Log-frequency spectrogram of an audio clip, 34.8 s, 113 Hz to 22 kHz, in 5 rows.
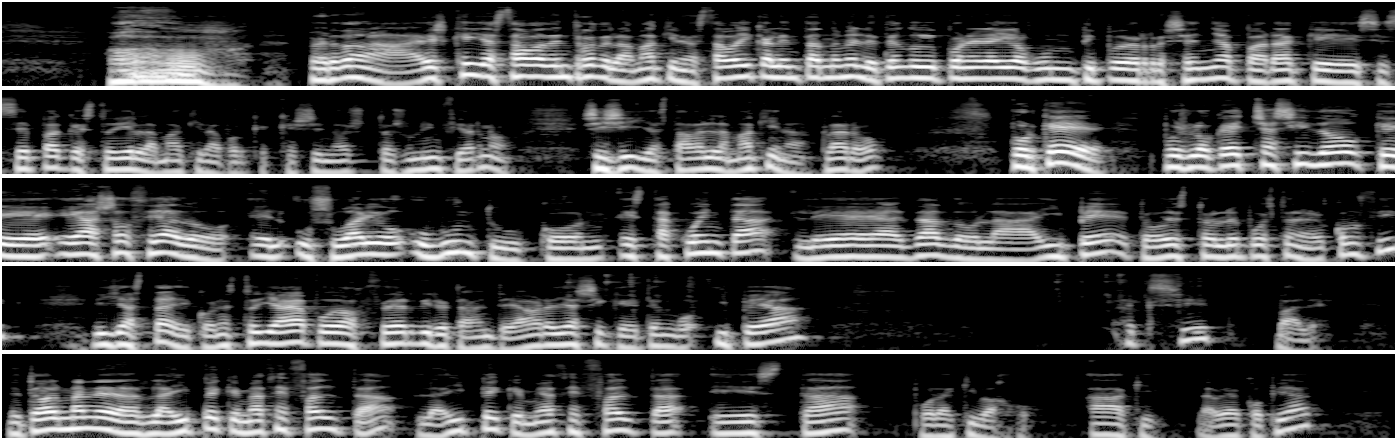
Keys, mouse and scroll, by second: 23.7-24.7 typing, 26.0-27.2 typing, 30.9-31.6 scroll down 1, 31.9-33.8 scroll down 1, 34.1 click.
